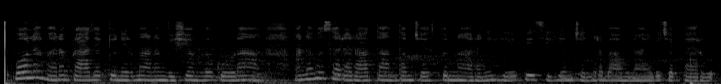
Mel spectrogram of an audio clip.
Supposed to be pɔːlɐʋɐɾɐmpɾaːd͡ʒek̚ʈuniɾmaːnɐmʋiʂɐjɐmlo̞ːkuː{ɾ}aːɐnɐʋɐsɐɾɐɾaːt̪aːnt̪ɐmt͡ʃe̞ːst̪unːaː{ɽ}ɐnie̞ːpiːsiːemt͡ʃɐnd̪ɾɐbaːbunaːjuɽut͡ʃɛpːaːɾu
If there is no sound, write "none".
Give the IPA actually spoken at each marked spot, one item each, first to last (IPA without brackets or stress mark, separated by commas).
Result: ɽ, ɾ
